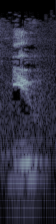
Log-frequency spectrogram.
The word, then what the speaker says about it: mu: of helps me remember you pronounce it mu so mu is the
